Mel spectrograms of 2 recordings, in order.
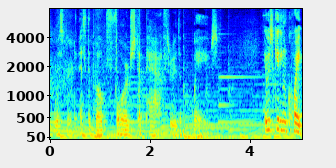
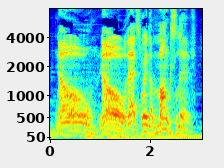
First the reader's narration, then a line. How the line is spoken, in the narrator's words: shouted the fisherman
